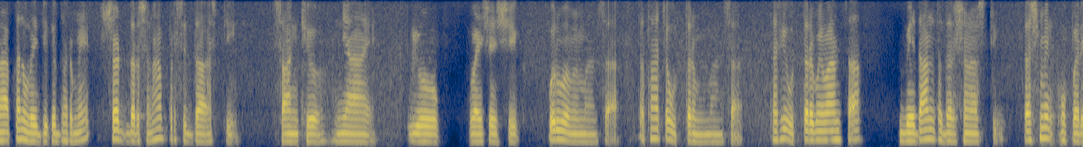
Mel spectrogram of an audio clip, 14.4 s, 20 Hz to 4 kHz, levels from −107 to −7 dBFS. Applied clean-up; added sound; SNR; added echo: neural mask model Resemble Enhance denoiser.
